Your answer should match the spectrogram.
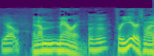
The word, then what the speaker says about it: Maron: And I'm Maron.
